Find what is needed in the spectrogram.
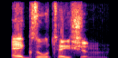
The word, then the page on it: exhortation: British English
